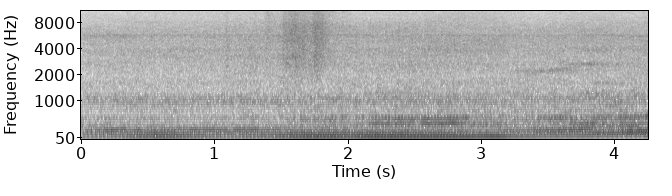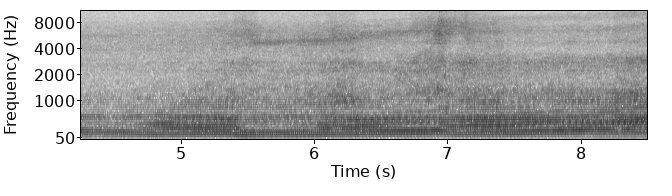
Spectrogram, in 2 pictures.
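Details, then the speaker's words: Ferrari 488 twin-turbo, 12,000 miles, on test drive after failed turbos replaced and oil changed: engine note climbs smoothly with rising tone swelling under load; turbos spooling healthily, no dash lights other than tire pressure sensor and number plate lamp. "No lights on the dash other than a tire pressure sensor and number plate lamp. I could hear the turbo spooling."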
